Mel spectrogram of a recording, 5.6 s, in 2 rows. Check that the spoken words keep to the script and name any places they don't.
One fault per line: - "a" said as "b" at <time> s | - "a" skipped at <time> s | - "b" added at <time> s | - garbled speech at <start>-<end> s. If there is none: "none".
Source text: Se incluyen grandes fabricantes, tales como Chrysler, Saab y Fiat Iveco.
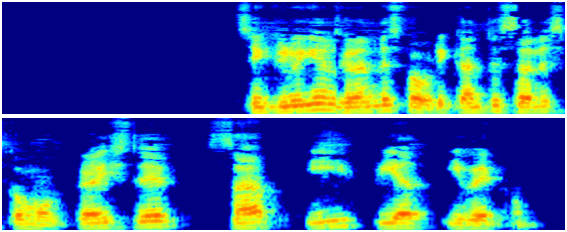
none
